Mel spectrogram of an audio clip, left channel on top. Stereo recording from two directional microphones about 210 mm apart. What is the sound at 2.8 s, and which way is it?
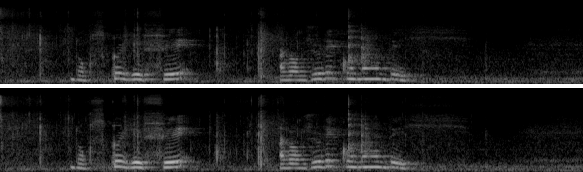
Speech, 50° right (ahead or behind).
